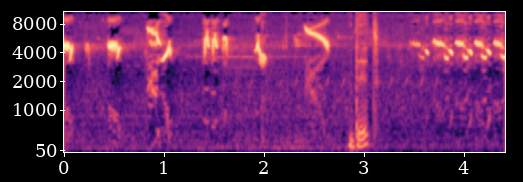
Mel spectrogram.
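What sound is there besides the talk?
reed bunting song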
